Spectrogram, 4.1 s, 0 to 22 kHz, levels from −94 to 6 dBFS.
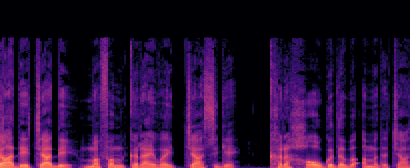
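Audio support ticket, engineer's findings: No faults found in this speech recording. Nothing in the signal chain needs action on this ticket.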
